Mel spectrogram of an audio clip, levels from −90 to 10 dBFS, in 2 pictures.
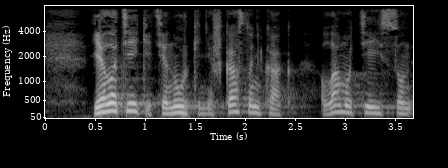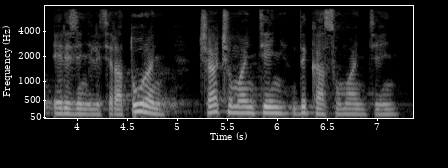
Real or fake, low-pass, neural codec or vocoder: real; 7.2 kHz; none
